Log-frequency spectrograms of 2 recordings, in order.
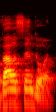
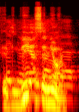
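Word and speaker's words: Villaseñor: And so now we've got Chief Valesindor that will talk with us about community policing. Chief, how you doing? First of all, am I pronouncing your name correctly? Kind of close, Mr. Haney. It's Via Senor.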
